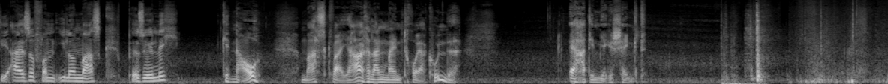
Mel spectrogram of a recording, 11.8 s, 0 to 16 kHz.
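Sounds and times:
speech: 0.0 - 2.4, 3.0 - 6.4, 7.6 - 8.7, 9.6 - 10.1
solid door thunk of a black Tesla Model S sports car: 9.6 - 10.3
rustling movement of someone climbing into a car: 10.3 - 11.8.

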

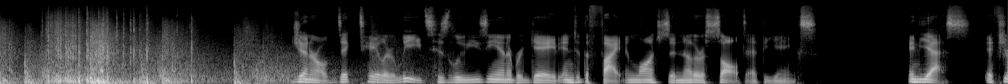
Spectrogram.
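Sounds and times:
heavy gunfire in a Civil War battle: 0.0 - 3.1
speech: 3.0 - 8.2, 9.1 - 10.0.

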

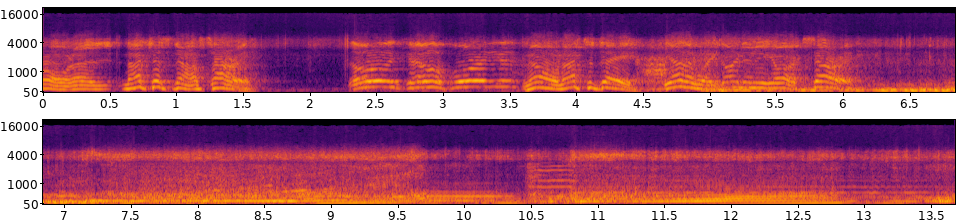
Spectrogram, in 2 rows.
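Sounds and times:
speech: 0.0 - 6.3
road rumble: 1.4 - 13.6
car engine droning through gear shifts: 4.4 - 13.6.

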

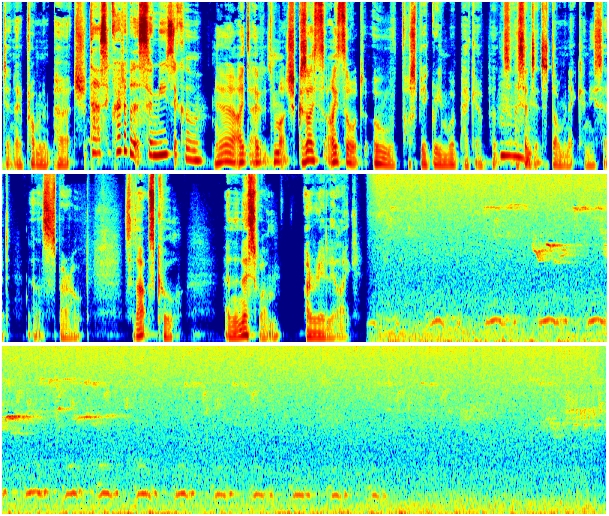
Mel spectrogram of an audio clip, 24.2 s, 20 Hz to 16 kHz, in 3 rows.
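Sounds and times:
speech: 0.0 - 13.6
stock dove cooing by the River Isle on the Somerset Levels in early spring: 13.0 - 21.4
faint high chirps of other birds: 13.0 - 22.6
steady background hiss: 13.0 - 24.1.

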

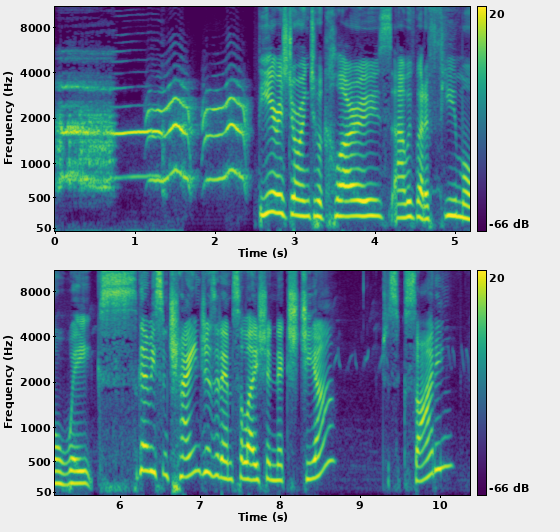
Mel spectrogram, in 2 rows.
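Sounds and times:
rooster crowing: 0.0 - 2.5
speech: 2.6 - 8.7, 9.3 - 10.2.

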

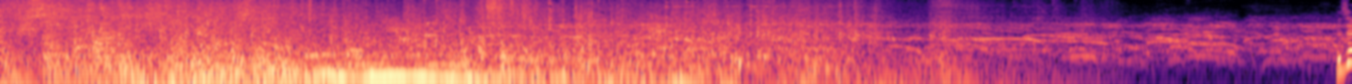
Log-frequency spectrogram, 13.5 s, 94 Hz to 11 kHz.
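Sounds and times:
crunching impacts: 0.0 - 11.2
scraping: 0.0 - 11.2
debris clattering: 0.0 - 11.3
out-of-control bus roaring, skidding and crashing: 0.0 - 11.3.

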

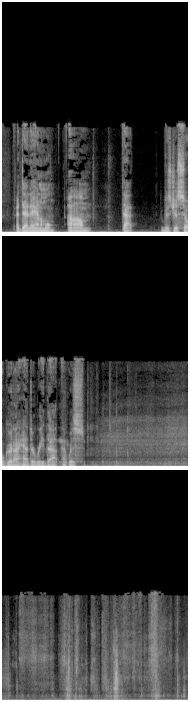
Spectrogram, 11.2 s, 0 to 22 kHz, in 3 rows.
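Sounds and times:
speech: 0.3 - 5.6
papers shuffling and rustling: 7.5 - 11.1.

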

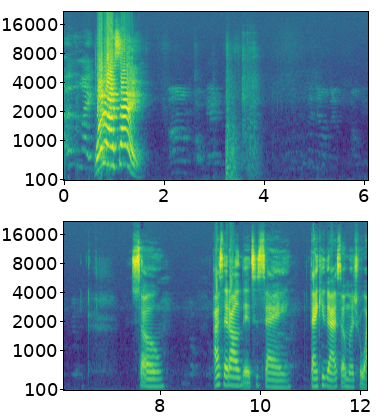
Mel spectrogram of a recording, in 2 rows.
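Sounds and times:
voices talking: 0.0 - 12.1
speech: 0.6 - 1.6, 7.6 - 8.2, 9.1 - 12.1
door shutting with a loud thud: 3.2 - 4.0.

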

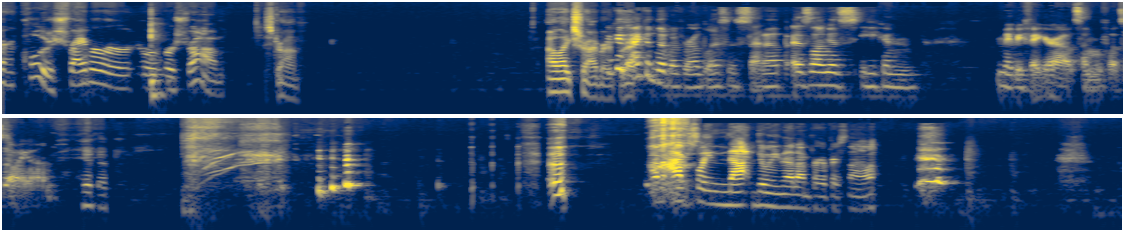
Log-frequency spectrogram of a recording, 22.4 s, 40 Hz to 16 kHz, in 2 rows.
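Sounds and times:
speech: 0.0 - 3.1, 5.5 - 9.3, 10.0 - 12.4, 16.7 - 17.0, 17.7 - 20.8
person hiccuping: 15.9 - 16.9, 17.7 - 18.1
breathy vocal noises: 15.9 - 17.0.

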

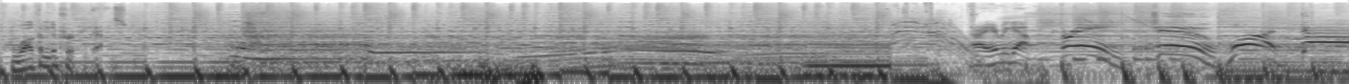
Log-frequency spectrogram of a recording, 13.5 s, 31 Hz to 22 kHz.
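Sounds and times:
speech: 0.1 - 1.7, 9.7 - 13.4
Toyota Prius engine roaring while accelerating hard: 2.1 - 9.6
Toyota Prius tires squealing: 2.4 - 9.6.

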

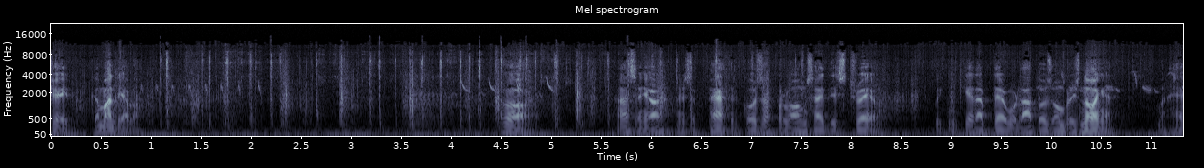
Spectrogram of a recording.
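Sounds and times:
speech: 0.0 - 1.0, 4.5 - 4.9, 5.6 - 11.3
hooves clip-clopping as horses are led at a walk: 0.0 - 11.3
steady outdoor hum: 0.0 - 11.3.

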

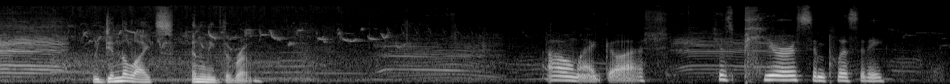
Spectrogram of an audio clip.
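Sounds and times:
cow mooing: 0.0 - 0.8, 2.3 - 7.6
faint outdoor noise: 0.0 - 9.4
bird chirps: 0.4 - 6.0
speech: 0.9 - 2.7, 5.8 - 9.0.

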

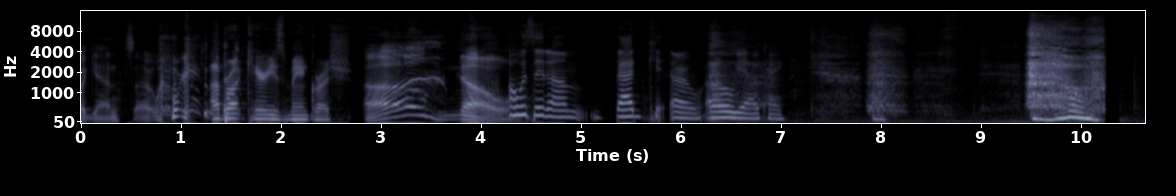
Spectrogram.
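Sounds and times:
speech: 0.0 - 8.2, 9.8 - 10.3
person panting heavily, out of breath: 6.3 - 10.3.

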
